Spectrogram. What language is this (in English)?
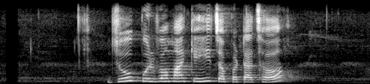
Nepali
